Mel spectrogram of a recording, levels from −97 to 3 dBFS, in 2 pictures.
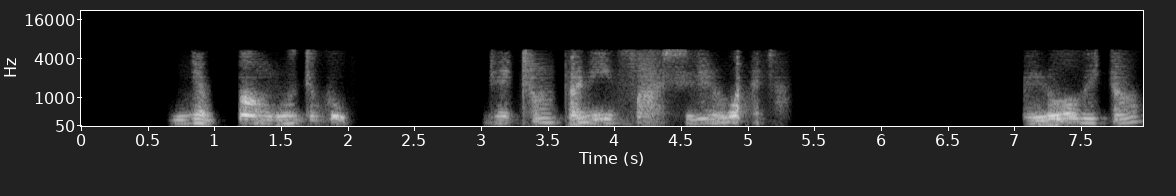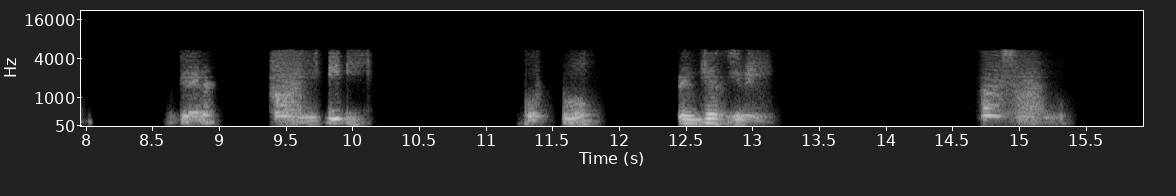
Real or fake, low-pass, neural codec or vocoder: fake; 5.4 kHz; codec, 44.1 kHz, 0.9 kbps, DAC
